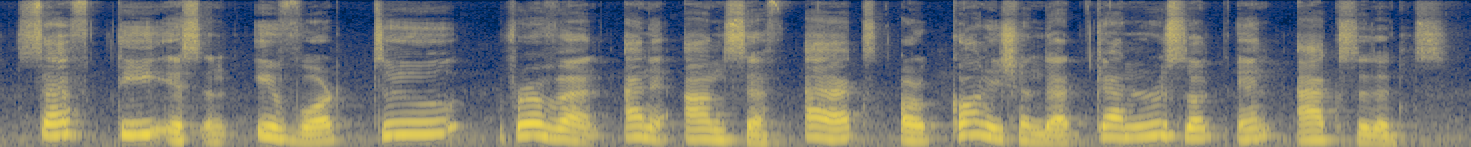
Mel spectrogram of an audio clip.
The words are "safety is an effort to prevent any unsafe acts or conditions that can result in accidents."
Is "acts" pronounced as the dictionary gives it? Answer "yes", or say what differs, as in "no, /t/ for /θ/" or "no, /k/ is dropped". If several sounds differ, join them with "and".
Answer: yes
